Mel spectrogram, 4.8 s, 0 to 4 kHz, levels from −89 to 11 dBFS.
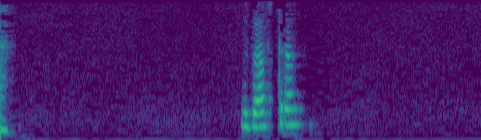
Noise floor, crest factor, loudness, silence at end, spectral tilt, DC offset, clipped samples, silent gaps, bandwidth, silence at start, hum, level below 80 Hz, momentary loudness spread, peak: -69 dBFS; 24 dB; -29 LUFS; 1.8 s; -6.5 dB/octave; under 0.1%; under 0.1%; none; 4 kHz; 0 s; none; -78 dBFS; 10 LU; -10 dBFS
